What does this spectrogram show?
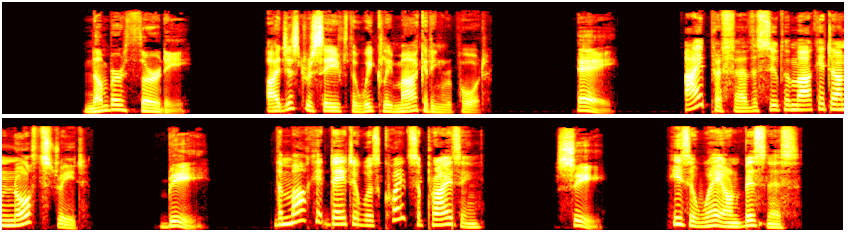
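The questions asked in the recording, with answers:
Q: I just received the weekly marketing report.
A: B: The market data was quite surprising.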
